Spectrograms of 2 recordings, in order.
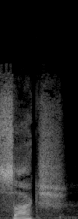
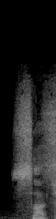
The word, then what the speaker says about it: Sachs: How do you pronounce it? Socks. Socks.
